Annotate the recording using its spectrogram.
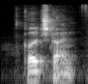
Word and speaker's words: Goldstein: Ist jetzt Stein oder Steen? Mit EI, also Stein auf Deutsch. Goldstein.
